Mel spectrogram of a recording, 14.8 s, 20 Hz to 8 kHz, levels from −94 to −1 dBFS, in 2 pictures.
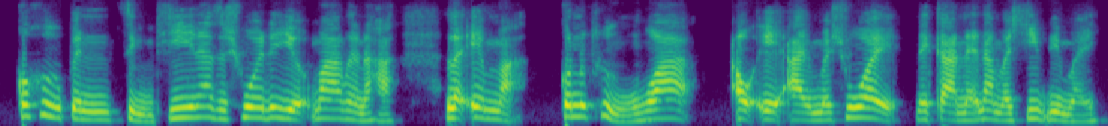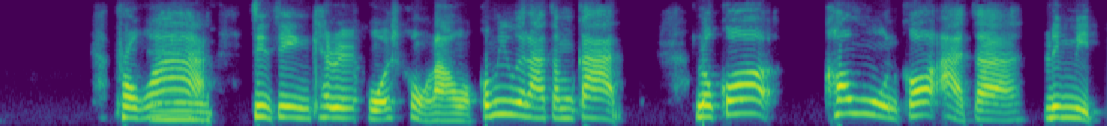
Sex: female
